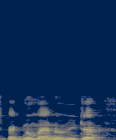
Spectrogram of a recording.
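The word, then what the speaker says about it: sphygmomanometer: क्या बोलते हैं स्पेगमो मैनोमीटर? तो यहां पे आंसर हो जाएगा स्पेलिंग लिख लीजिए।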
